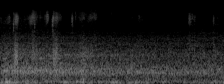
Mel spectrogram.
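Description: Steady ballpark background noise under a baseball TV broadcast, an even crowd-like hiss, with a few faint clicks in the first half second.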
